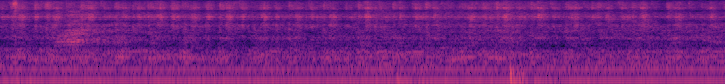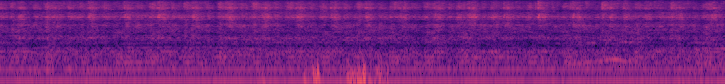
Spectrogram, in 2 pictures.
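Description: Steady low machine hum, with a few soft low knocks about four seconds and eight seconds in.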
